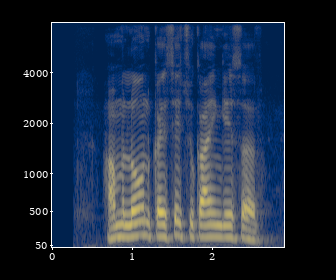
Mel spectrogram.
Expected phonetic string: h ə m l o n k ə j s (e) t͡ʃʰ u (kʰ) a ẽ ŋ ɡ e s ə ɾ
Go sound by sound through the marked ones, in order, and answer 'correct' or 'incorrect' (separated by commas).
correct, incorrect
